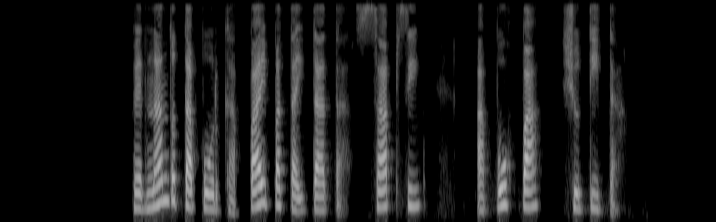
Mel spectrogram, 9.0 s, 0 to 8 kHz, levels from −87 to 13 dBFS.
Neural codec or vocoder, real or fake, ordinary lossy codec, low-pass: none; real; Opus, 64 kbps; 7.2 kHz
